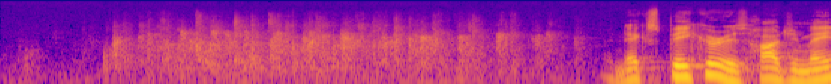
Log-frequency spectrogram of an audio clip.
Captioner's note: audience applauds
